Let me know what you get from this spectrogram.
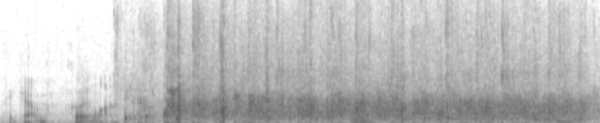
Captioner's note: applause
